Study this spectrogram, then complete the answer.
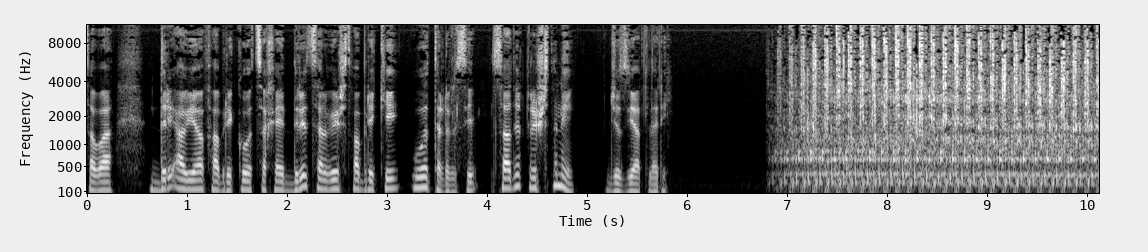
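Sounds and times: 
speech: 0:00.0 - 0:06.0
generator engine powering a pipe-making factory in a Kandahar industrial park: 0:06.8 - 0:10.1.

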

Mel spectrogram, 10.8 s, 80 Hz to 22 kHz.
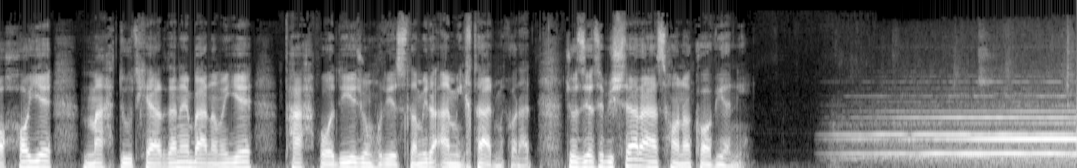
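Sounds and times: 
speech: 0:00.0 - 0:07.6
air raid alert siren wailing: 0:08.2 - 0:10.7.

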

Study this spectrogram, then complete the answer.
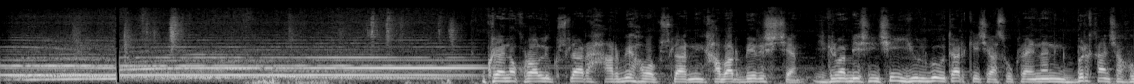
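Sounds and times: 
air raid sirens wailing at night in the Ukrainian capital: 0:00.0 - 0:08.4
speech: 0:04.9 - 0:11.3.

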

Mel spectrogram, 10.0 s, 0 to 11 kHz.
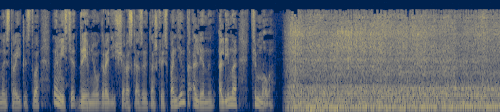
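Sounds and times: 
speech: 0:00.0 - 0:06.4
KamAZ heavy truck engine running: 0:05.7 - 0:09.9.

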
